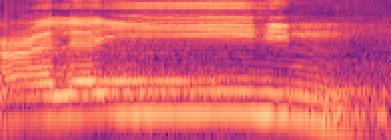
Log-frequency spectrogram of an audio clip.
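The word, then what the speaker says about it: عَلَيْهِمْ: Bukan alaihim.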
